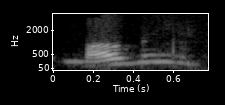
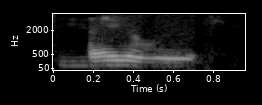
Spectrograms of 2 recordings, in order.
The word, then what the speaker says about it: Moehrig: I think the social media team made a big deal about how we should pronounce his name, because everybody would pronounce it Moehrig, but they told everybody that it's Moehrig.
